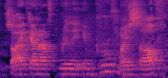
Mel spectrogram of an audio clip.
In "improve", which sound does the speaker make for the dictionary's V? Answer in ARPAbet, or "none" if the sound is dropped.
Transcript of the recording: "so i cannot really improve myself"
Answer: V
